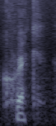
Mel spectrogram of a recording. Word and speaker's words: creek: You go from E to I, as in we have the word creek, but it's often pronounced crick.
